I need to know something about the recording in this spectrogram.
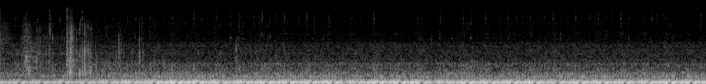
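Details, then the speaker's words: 1966 Chrysler Newport 383 V8 with 727 TorqueFlite, cold start after sitting a month, choke off, exhaust heard: deep V8 burble with slightly uneven, lumpy beat; rough cold running, cause not pinned down despite points, condenser and carburetor work. "now let's see what the exhaust sounds like she's not really warmed up yet and i took the choke off"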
